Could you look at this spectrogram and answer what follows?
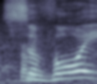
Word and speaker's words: Savoy: Here we are in Savoy, Illinois. Am I saying that right? It rhymes. It's supposed to rhyme. Yeah. Savoy, Illinois, which is right I mean, University of Illinois is just right there, right?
